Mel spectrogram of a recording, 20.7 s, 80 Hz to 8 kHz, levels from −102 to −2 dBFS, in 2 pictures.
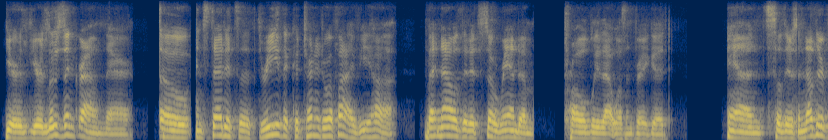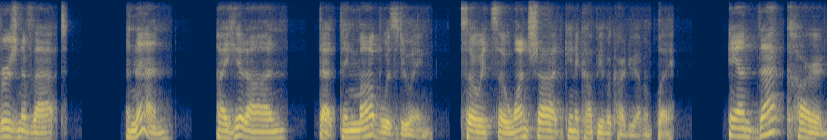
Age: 40-59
